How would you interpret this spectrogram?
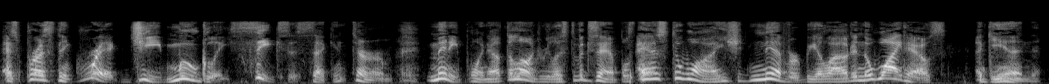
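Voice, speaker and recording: A man's voice: fairly high pitch, big pitch swings, measured pace, vocal fry, breathy edge, lo-fi sound, full character voice. A man playing an earnest, incredulous TV news interviewer in a parody broadcast, with formal delivery.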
